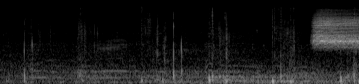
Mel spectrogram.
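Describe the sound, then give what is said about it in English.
Soft, light footsteps of people tiptoeing quietly, a few scattered muffled taps at an uneven pace, faint against a low background hiss, with a brighter hissing noise entering near the end. “Just follow me, and we'll tiptoe quietly until we can determine what's inside.”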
